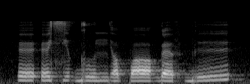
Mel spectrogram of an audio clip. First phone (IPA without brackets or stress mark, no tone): ø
